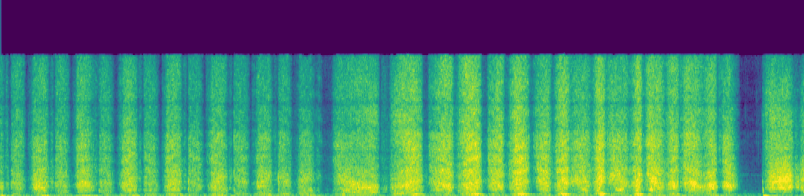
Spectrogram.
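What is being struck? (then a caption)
Wet fabric pile rug scrubbed with a plastic bristle brush. A white plastic bristle dish brush, held in one hand, scrubs back and forth across a wet, soap-foamed, leopard-print fabric pile rug the size of a bath mat. Quick, rhythmic, bright bristly swishes pulse in a steady chain, some strokes blurring into longer rasps. There is a brief pause near the end before the scrubbing resumes.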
